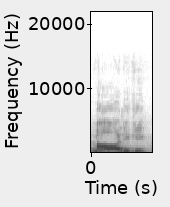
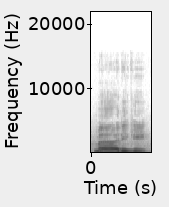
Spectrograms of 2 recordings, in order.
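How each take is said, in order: First: The vowel has an exaggerated wide mouth opening. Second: The vowel has a moderate mouth opening. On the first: The speaker calls it wrong. "وليس مالك" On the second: The speaker calls it right. "فتح العرب فتح وسط"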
